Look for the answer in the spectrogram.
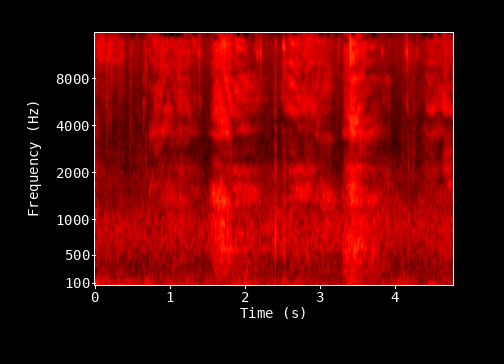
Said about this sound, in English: We're walking up a big hill. So if I'm breathing heavy, I am happy to talk to you, but I'm breathing heavy because I'm walking up a hill.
